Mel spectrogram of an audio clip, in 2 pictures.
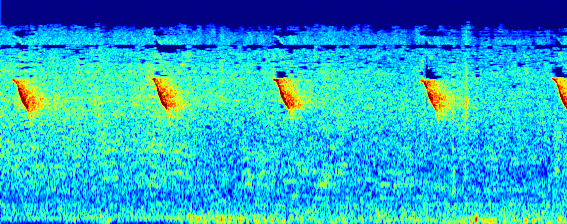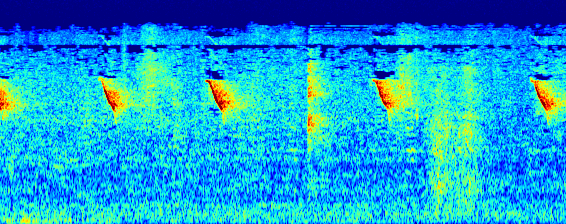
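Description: A bird repeating a short, high whistle that falls in pitch, about nine times at even intervals of a little over a second, over a low background rumble.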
